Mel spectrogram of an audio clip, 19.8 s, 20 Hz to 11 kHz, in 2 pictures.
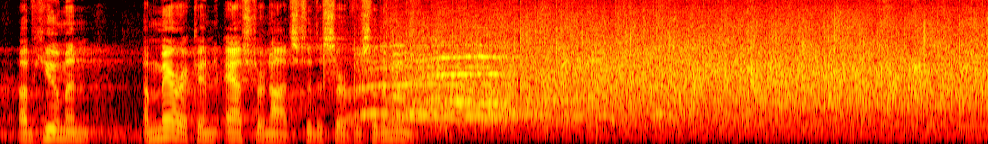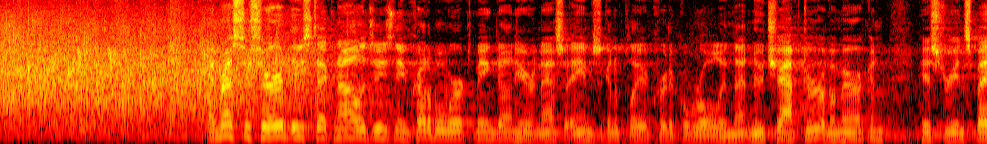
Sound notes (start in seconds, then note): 3.5 applause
